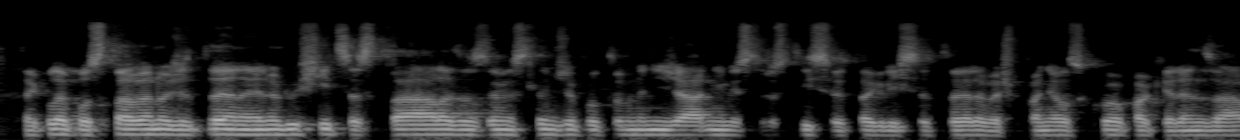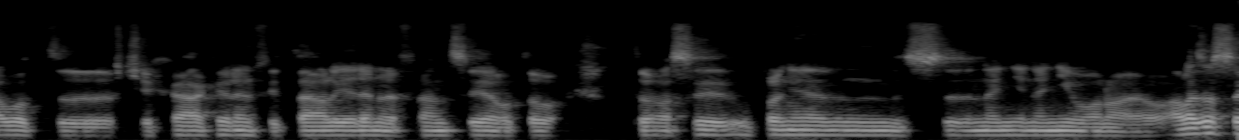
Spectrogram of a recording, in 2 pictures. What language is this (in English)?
Czech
